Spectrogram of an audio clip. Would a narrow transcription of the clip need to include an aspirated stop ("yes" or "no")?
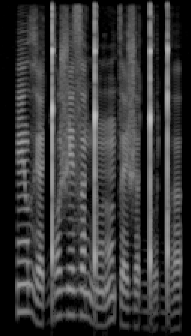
no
